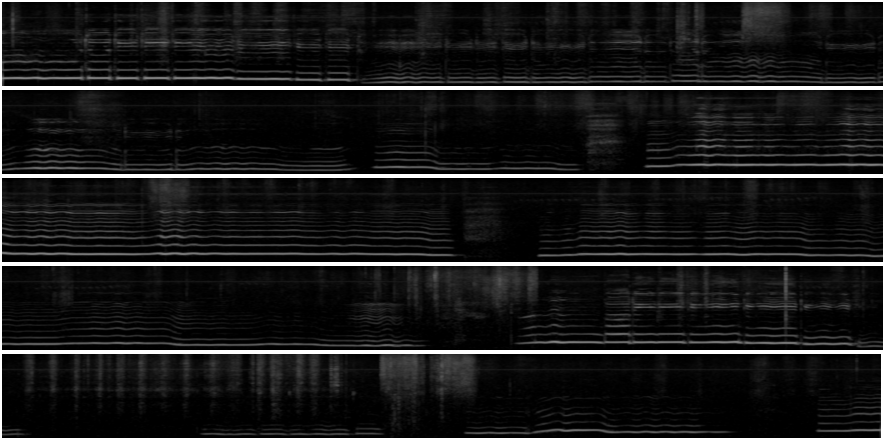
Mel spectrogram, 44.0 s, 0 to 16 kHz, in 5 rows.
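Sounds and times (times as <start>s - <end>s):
person humming a slow tune: 0.0s - 30.8s, 31.6s - 35.6s, 37.2s - 39.2s, 39.8s - 42.7s, 43.3s - 44.0s.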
